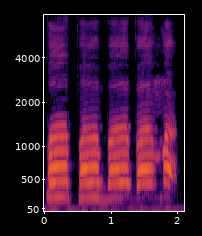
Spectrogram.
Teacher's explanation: त्याचा उच्चार ओष्ट म्हणजे वरचा ओट आणि खालचा ओट चिटकल्याशिवाय त्याचा उच्चार होत नाही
